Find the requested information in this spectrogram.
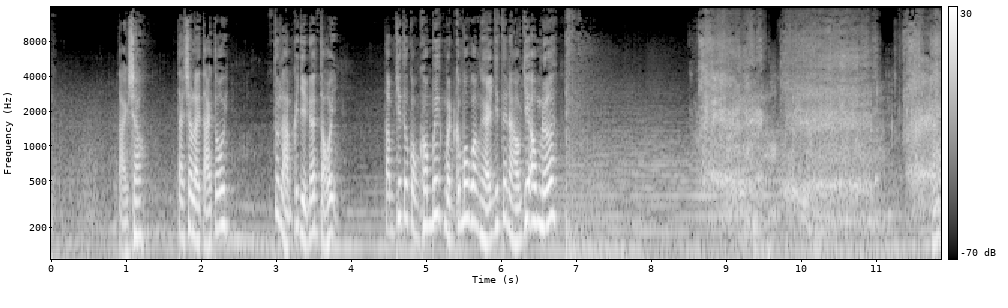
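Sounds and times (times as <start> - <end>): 
speech: 0.9 - 7.0
ghost's angry roar: 8.5 - 11.8.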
